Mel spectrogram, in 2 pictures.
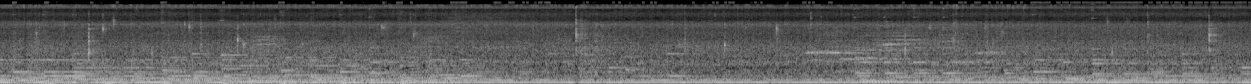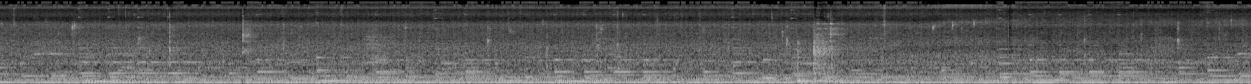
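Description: Pakoras frying in hot oil for kadhi pakora give a steady, dense sizzle with scattered pops that continues unbroken, with a voice faintly talking under it.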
